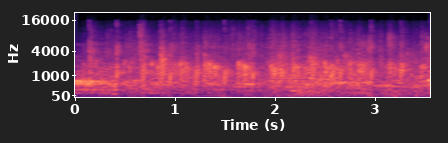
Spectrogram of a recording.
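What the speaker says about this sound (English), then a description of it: "Let's give these 6 exhibitors a big round of applause." Spectators at a county fair swine show give a loud, steady round of applause for six exhibitors, a dense wall of clapping with no pause.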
